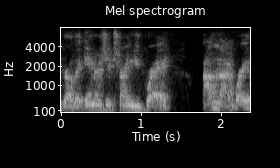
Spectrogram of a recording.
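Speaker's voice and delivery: ordinary talk, nothing marked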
